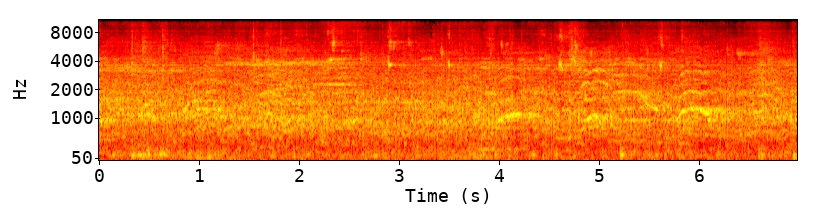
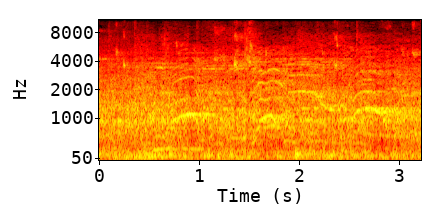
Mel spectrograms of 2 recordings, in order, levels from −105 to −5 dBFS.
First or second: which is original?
second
